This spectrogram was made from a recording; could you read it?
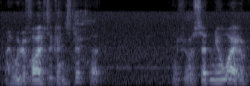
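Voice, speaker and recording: A man's voice: medium pitch, fairly even intonation, a little fast, a little mellow, slight background noise, lightly acted, rough recording. A man voicing a chatty male shopkeeper who rambles and hesitates with many ums. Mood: helpful.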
